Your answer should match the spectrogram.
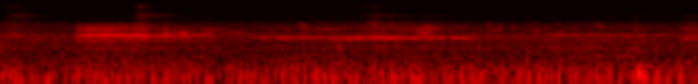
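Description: Faint open-air ambience with birds calling: a short burst of high chirping about half a second in, then a thin high whistle held for well over half a second about two seconds in, over a low, even background hum.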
